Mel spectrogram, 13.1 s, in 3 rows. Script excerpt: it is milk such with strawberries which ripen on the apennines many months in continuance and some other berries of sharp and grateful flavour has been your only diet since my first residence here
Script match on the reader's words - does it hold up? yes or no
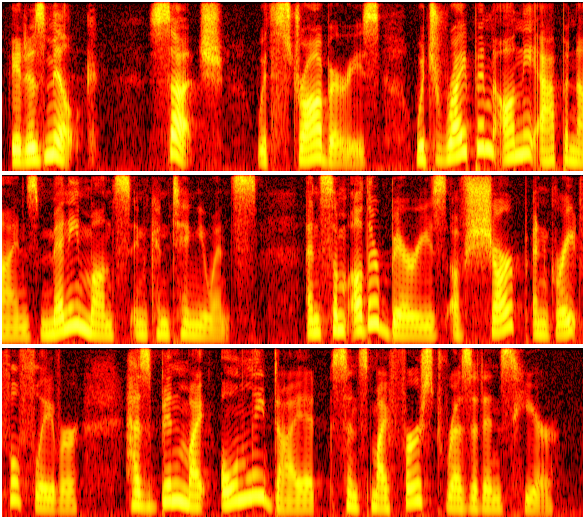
no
